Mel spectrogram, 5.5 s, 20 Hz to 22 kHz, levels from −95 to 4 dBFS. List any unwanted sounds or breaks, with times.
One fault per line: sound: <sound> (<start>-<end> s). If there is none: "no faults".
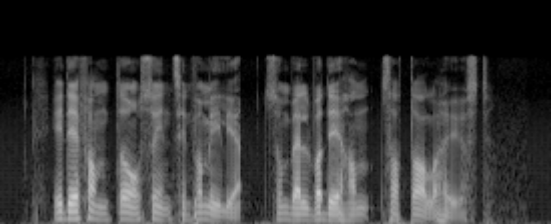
no faults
